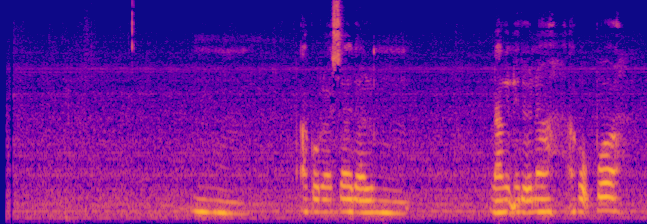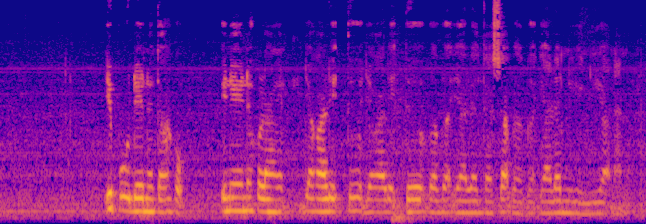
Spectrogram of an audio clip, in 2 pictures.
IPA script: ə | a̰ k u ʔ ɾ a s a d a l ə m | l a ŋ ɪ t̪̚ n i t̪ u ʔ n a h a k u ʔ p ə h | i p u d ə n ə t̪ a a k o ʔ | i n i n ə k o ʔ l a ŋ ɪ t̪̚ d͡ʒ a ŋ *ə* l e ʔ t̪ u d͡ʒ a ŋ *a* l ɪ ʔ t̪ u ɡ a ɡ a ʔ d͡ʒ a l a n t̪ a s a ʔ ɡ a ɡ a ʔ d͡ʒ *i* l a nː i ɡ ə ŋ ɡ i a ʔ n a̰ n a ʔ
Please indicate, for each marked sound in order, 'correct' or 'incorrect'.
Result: incorrect: a, correct, incorrect: a

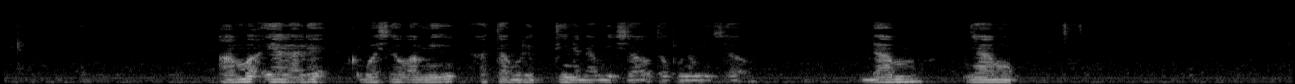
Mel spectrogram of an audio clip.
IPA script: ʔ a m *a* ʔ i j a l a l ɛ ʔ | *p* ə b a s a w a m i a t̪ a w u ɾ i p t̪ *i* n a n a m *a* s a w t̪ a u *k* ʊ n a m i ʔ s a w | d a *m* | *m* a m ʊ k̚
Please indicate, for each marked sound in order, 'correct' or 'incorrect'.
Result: correct, incorrect: k, correct, incorrect: i, incorrect: p, correct, incorrect: ɲ

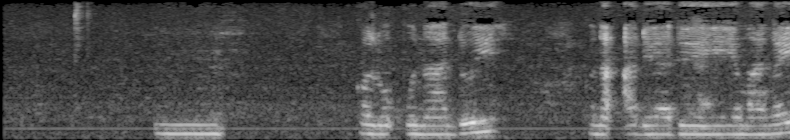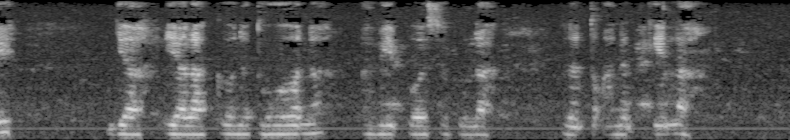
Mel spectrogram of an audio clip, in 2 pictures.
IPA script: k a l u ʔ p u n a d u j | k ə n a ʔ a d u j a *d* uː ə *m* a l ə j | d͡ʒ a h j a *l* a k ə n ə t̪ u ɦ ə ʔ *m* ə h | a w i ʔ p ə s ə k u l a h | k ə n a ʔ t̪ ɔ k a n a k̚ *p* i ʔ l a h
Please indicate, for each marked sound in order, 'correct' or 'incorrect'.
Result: correct, correct, correct, incorrect: n, incorrect: k

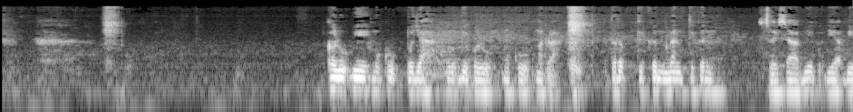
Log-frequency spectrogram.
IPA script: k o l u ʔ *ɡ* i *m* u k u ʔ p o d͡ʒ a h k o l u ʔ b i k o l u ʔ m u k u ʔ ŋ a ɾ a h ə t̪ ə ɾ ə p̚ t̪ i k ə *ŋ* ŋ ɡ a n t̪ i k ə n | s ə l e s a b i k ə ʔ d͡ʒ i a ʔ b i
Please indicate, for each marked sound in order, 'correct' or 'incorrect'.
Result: incorrect: b, correct, incorrect: n

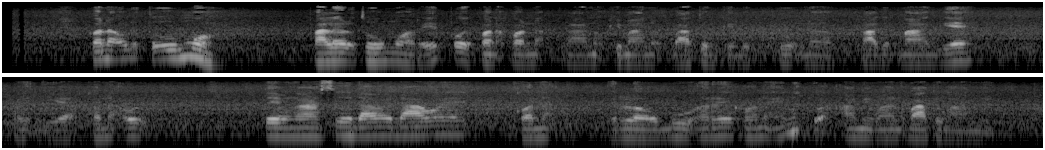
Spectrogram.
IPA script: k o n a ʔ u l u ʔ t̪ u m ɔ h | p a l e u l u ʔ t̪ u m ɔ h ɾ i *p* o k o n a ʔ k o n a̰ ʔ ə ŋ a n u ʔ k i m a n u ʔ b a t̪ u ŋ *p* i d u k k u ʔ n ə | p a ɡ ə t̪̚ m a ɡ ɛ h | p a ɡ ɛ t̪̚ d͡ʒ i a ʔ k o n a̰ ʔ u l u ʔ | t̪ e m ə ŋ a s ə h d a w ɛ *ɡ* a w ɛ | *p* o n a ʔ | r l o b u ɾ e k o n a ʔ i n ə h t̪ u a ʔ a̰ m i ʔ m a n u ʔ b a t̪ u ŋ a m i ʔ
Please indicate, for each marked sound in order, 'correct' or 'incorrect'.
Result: correct, incorrect: k, incorrect: d, incorrect: k

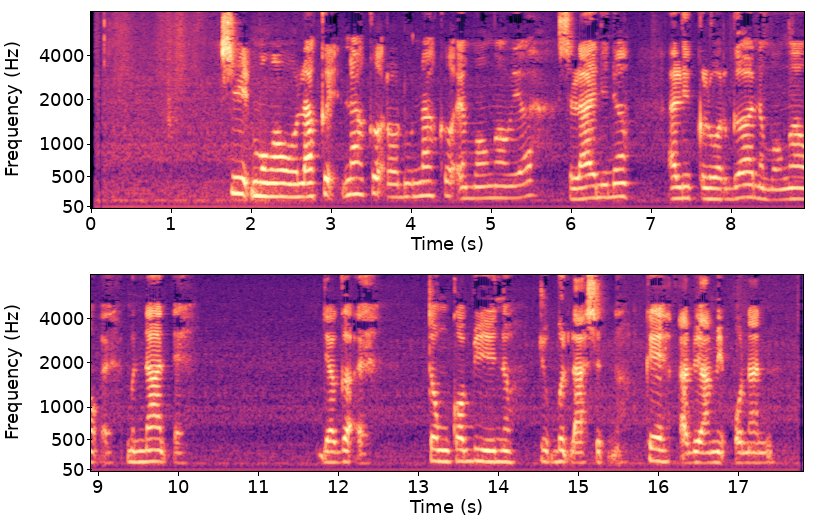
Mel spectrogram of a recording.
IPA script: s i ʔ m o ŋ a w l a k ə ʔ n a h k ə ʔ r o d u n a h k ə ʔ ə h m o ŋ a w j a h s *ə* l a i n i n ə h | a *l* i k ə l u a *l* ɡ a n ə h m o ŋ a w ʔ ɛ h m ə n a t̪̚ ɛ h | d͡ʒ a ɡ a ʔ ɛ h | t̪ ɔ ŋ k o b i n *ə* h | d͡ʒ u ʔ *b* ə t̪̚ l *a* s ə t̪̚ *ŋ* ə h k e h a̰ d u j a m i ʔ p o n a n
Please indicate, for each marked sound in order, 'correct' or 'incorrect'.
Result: correct, correct, incorrect: r, correct, correct, correct, incorrect: n

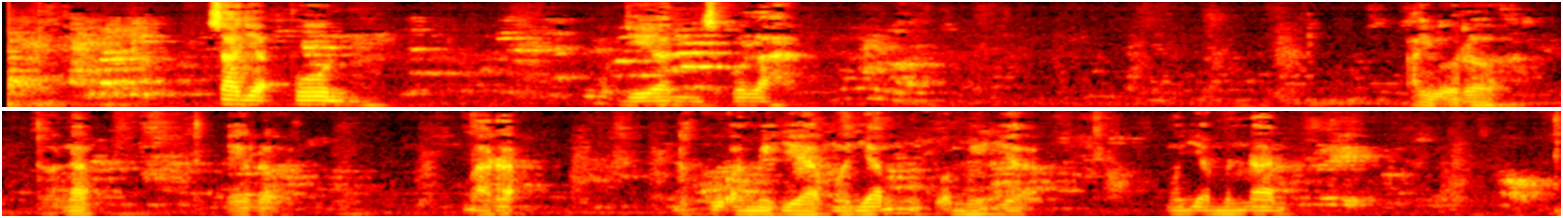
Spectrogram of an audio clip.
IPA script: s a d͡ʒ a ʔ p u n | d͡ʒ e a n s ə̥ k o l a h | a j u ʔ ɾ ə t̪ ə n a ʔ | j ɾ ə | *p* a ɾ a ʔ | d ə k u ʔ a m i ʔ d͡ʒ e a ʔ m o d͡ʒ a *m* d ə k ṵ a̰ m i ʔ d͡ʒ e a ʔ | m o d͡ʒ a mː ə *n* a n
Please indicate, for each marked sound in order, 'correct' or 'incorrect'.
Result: incorrect: b, correct, correct

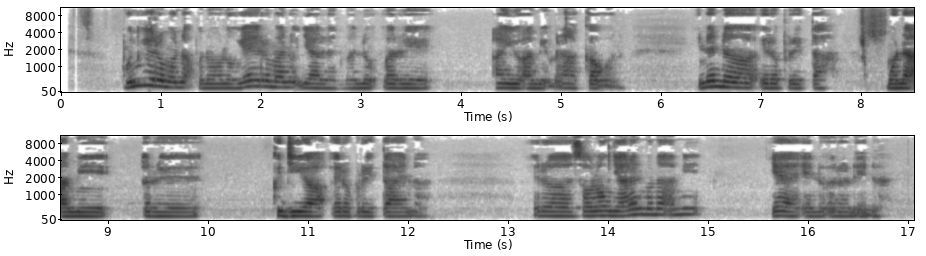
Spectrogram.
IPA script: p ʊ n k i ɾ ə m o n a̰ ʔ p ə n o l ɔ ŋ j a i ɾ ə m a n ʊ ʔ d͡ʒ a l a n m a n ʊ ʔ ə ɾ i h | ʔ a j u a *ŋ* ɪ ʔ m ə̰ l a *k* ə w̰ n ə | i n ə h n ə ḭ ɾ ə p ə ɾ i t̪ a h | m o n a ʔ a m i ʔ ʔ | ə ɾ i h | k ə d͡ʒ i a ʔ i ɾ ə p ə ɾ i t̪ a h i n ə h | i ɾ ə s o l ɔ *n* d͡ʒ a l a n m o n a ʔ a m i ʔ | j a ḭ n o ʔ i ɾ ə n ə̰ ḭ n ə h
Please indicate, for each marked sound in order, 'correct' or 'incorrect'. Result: incorrect: m, correct, incorrect: ŋ

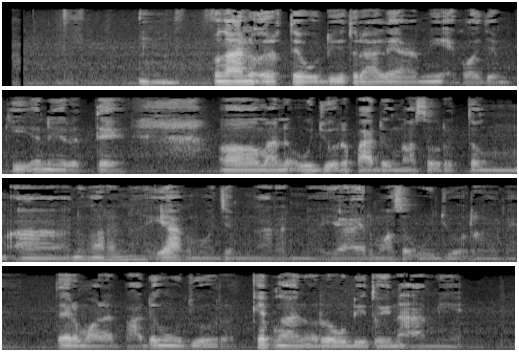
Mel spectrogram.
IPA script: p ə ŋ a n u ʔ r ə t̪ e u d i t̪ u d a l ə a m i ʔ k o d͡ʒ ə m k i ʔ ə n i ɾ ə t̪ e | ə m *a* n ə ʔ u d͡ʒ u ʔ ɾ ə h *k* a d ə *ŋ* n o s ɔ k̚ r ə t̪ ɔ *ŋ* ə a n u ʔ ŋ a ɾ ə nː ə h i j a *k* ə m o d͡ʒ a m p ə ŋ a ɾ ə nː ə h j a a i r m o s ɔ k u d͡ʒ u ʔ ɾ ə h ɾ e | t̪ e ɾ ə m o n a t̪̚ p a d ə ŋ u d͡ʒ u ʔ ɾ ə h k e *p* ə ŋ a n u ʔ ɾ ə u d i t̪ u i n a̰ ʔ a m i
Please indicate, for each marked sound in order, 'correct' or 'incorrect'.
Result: correct, incorrect: p, correct, correct, correct, correct

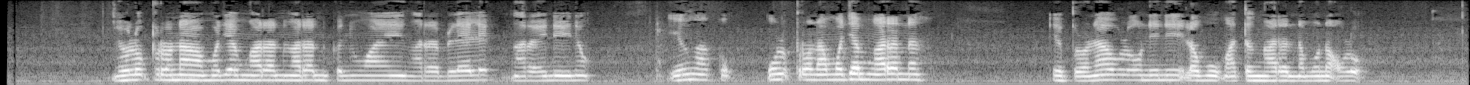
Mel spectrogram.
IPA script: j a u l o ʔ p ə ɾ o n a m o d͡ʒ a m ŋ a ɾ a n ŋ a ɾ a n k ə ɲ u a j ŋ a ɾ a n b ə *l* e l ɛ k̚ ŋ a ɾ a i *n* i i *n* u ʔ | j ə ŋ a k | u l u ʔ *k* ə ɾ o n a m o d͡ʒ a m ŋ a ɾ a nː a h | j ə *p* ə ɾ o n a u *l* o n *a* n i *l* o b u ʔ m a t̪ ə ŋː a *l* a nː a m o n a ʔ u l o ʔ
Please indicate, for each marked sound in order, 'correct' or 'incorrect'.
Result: correct, correct, correct, incorrect: p, correct, correct, incorrect: i, correct, incorrect: ɾ

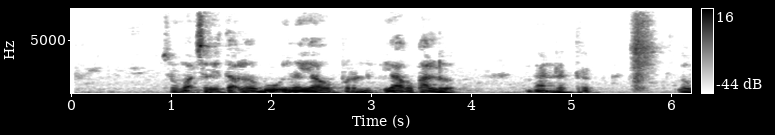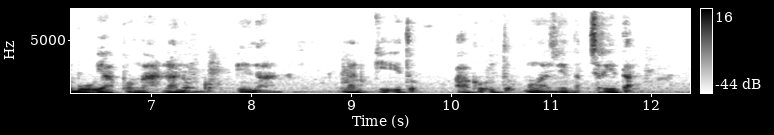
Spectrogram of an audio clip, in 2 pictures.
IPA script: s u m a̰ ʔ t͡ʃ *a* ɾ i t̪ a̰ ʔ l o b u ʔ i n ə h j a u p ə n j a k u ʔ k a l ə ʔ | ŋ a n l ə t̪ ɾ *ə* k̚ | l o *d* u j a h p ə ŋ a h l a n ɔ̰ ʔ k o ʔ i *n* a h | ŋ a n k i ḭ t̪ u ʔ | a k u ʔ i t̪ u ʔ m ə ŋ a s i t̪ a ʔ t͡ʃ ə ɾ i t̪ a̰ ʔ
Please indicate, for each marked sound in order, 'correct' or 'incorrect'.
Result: incorrect: ə, correct, incorrect: b, correct

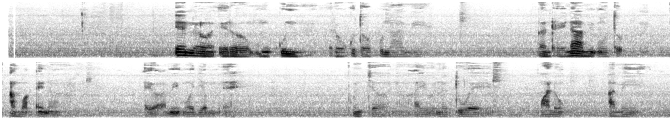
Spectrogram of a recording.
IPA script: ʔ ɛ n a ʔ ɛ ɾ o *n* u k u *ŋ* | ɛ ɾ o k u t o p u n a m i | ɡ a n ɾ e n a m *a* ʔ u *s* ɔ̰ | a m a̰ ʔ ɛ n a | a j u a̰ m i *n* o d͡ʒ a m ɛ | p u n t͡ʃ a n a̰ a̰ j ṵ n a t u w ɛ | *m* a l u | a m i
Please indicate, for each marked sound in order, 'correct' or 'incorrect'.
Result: incorrect: m, incorrect: n, incorrect: i, incorrect: t, incorrect: m, correct

